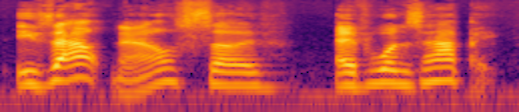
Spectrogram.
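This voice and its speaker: A man's voice: sits high, fairly quick, fairly bright tone, dry recording. An actor playing an earnest, boastful ex-undercover cop, narrating his tale as a comedy podcast host. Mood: casual, explaining. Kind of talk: comic scripted narration.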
